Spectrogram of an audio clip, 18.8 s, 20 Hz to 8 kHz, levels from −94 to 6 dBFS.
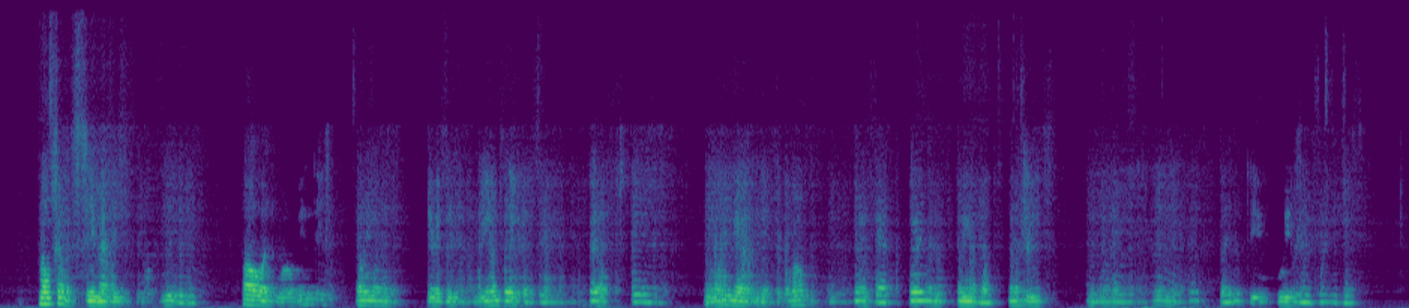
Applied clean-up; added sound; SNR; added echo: neural mask model DeepFilterNet 3.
